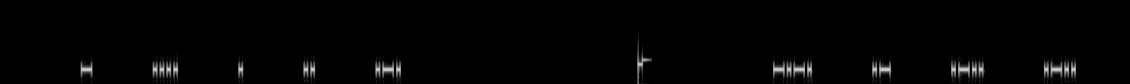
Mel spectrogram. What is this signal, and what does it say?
Morse code, heard as a keyed tone, about 36 wpm, spaced as for 12 wpm, 700 Hz. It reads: THEIR CALL
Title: 6x Character Spacing - Top 100 Words - 35wpm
